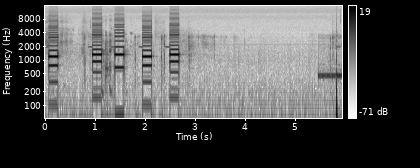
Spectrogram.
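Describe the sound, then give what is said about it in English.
A phone call is placed to a restaurant in Florida: a quick series of five sharp touch-tone dialing beeps, followed by a pause and then the start of a steady ringback tone on the line, with no talking. “I want to call that restaurant up in Florida”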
